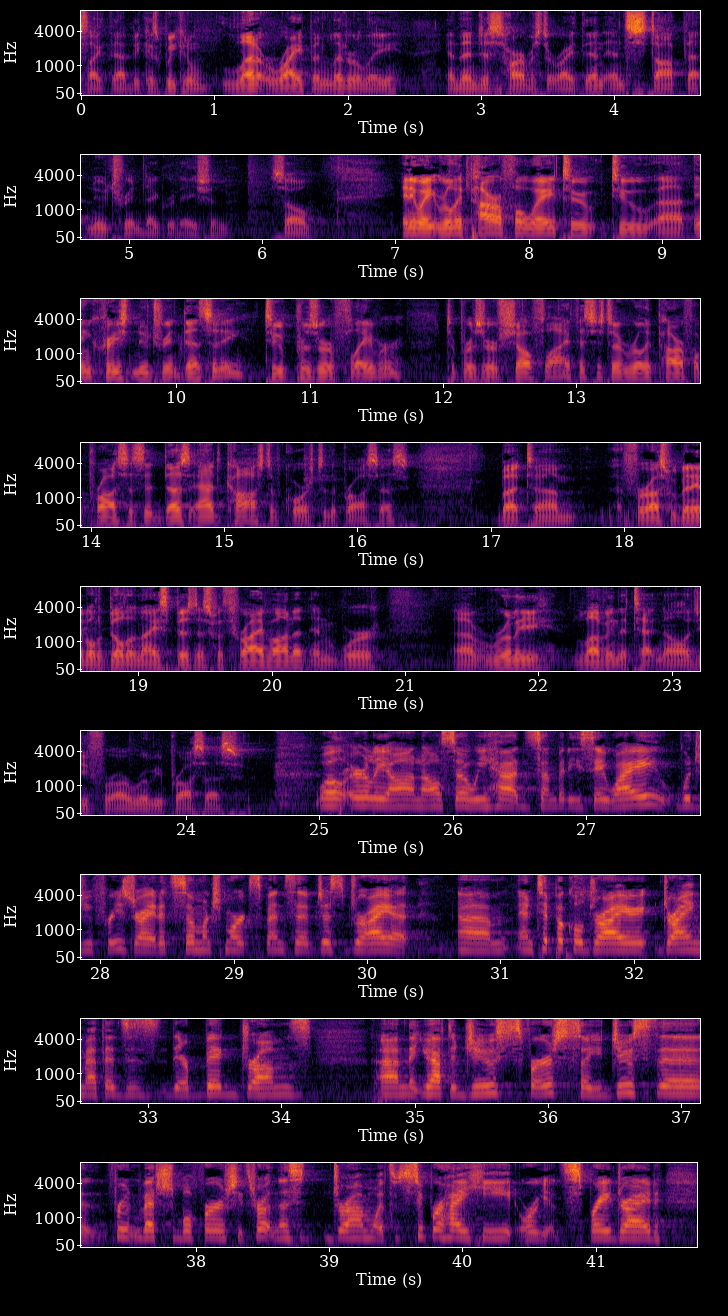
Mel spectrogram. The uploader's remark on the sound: Audience Q&A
